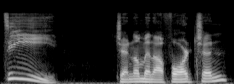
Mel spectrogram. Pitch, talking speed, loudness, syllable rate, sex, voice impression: 145 Hz, 100 wpm, -16 LUFS, 4.8 syllables/s, male, masculine, middle-aged, slightly thick, sincere, slightly wild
